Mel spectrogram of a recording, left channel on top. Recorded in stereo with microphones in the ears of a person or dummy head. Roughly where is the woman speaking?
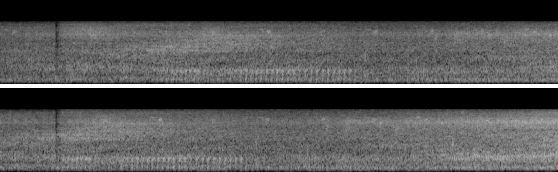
No woman speaking in this recording.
